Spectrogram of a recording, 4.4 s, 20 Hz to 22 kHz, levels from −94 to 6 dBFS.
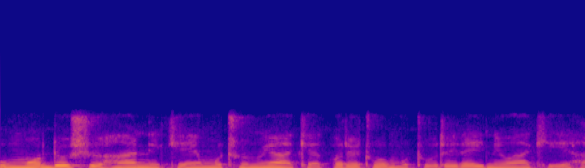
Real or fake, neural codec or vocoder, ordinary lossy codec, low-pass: fake; vocoder, 24 kHz, 100 mel bands, Vocos; Opus, 16 kbps; 7.2 kHz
